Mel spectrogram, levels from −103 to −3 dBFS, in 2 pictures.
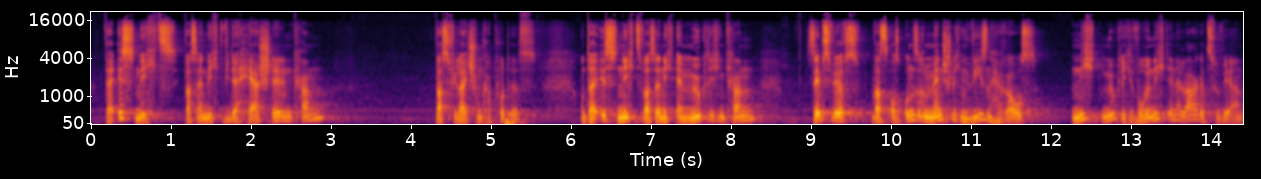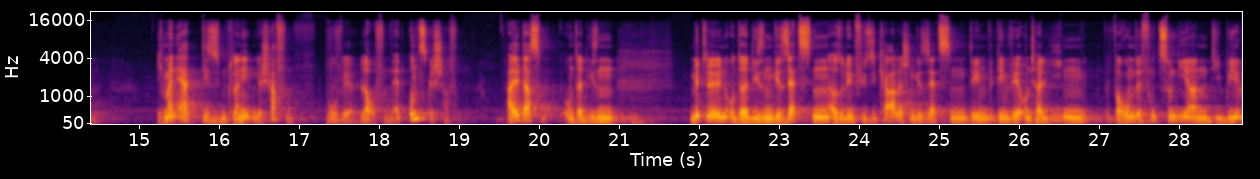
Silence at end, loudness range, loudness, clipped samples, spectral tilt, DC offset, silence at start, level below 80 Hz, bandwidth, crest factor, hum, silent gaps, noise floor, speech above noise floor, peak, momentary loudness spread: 0 s; 6 LU; -26 LUFS; under 0.1%; -4 dB/octave; under 0.1%; 0.15 s; -52 dBFS; over 20 kHz; 20 dB; none; none; -64 dBFS; 37 dB; -8 dBFS; 13 LU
